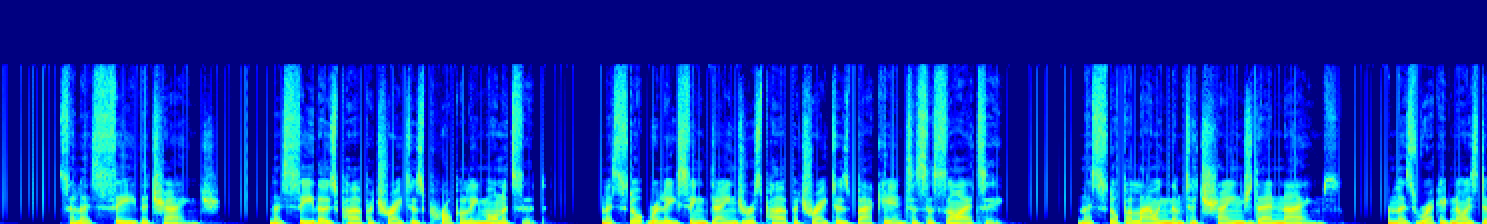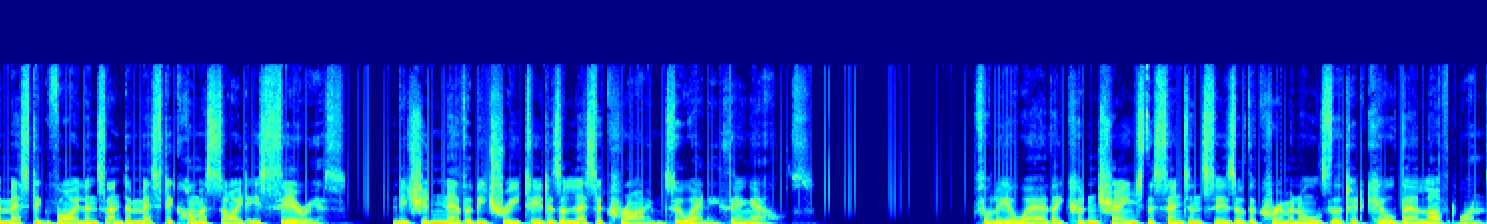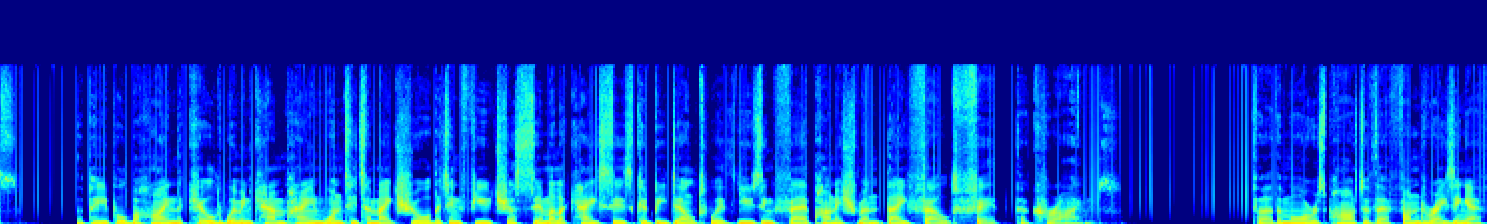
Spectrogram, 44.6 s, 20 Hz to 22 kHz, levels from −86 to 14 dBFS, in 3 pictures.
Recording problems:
crackle, like an old record; faint; 30 dB below the speech

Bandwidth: 15.5 kHz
